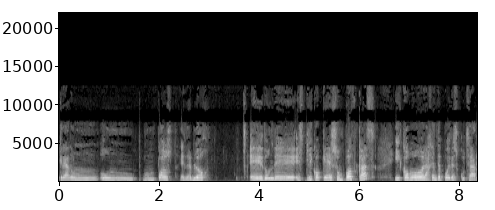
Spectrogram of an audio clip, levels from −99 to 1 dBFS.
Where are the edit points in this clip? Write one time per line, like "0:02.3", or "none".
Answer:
0:03.8

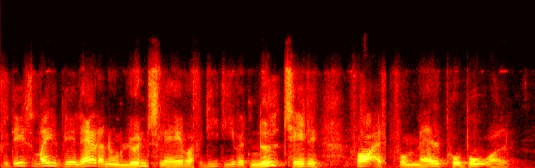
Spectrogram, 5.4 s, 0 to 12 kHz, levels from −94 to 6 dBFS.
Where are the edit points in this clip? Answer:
0:01.9
0:03.8

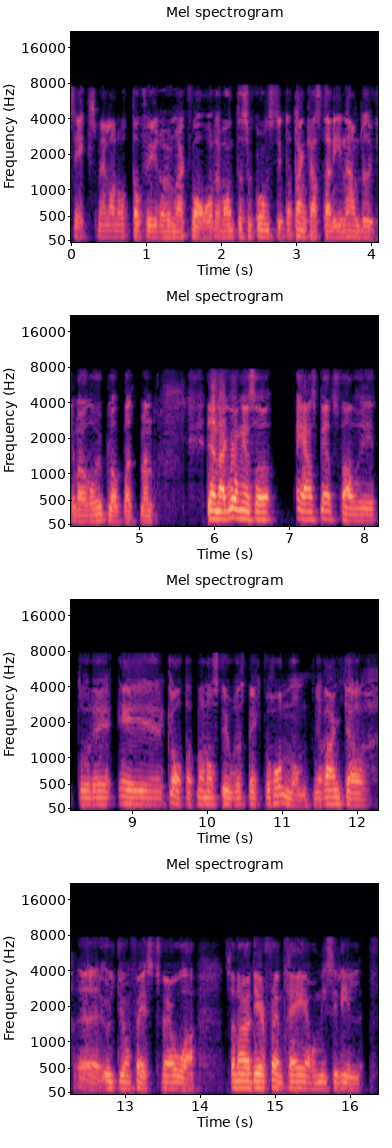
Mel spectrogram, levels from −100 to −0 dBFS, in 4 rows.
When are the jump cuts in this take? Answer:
none

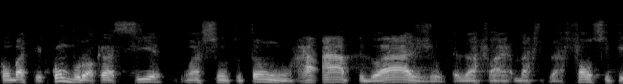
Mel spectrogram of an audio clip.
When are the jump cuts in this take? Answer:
0:01.7
0:04.5

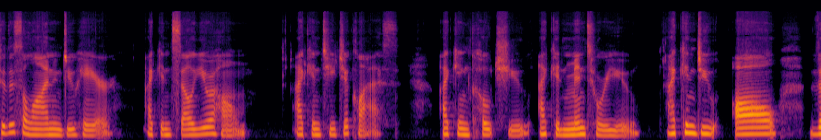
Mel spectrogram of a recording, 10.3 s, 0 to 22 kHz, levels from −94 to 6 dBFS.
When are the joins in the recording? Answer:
none

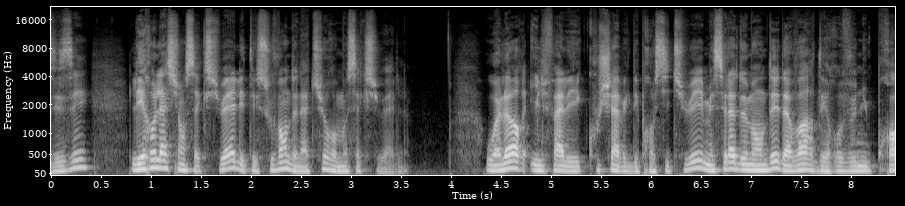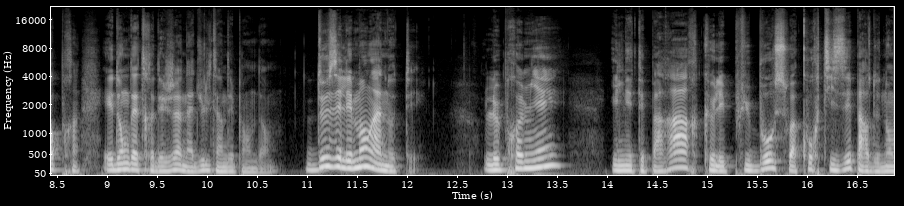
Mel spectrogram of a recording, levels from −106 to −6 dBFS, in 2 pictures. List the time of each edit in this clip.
0:10.8
0:13.9

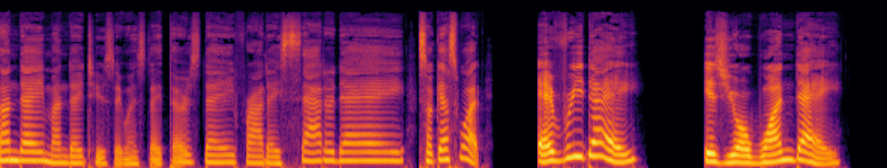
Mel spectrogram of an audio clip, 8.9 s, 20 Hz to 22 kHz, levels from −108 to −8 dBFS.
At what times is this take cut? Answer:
0:04.2

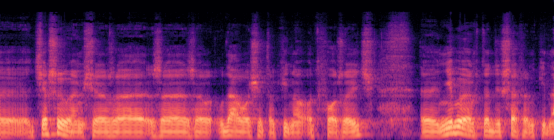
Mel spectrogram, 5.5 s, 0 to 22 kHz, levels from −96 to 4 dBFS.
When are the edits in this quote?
0:01.9

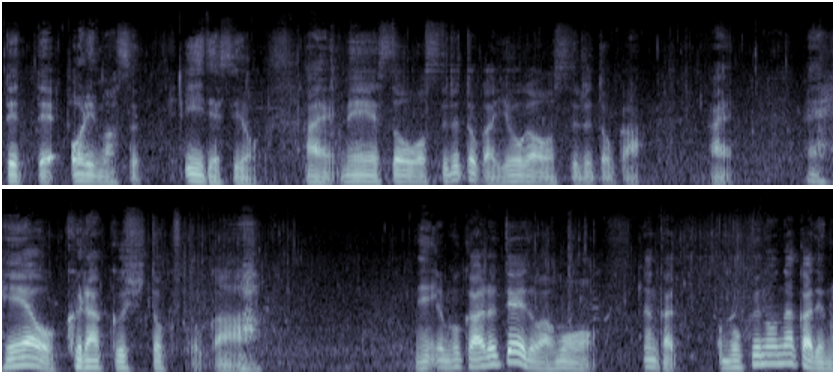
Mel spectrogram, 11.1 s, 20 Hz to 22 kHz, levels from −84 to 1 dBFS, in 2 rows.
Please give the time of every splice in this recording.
0:01.1
0:02.2
0:08.4

